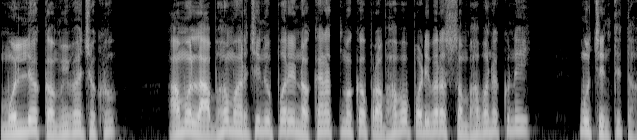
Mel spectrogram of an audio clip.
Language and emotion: Odia, fearful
